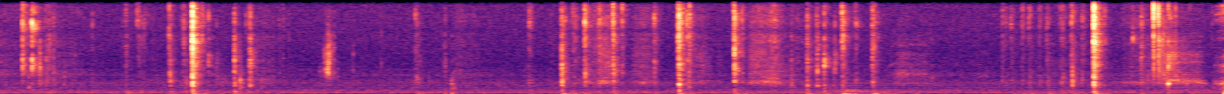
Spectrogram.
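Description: Faint, irregular keystrokes on a computer keyboard, single taps and short runs with pauses between them.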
